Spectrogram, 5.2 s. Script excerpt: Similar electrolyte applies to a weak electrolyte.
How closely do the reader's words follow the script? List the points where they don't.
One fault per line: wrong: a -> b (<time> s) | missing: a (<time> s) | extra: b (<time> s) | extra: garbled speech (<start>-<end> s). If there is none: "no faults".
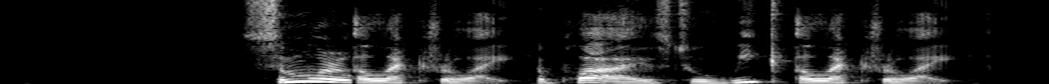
no faults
